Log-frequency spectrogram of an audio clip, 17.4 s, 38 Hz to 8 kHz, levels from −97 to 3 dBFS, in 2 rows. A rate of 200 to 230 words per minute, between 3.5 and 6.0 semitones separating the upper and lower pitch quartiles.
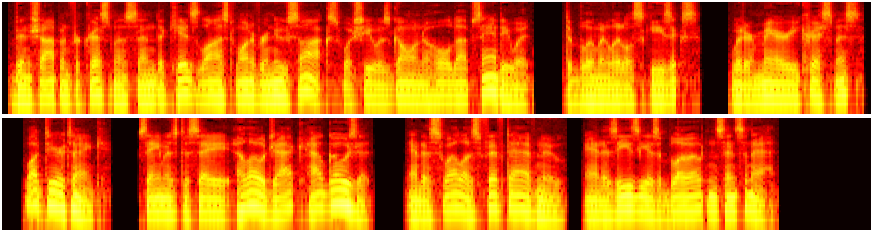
Yes: fast, 205 wpm; average, 3.8 semitones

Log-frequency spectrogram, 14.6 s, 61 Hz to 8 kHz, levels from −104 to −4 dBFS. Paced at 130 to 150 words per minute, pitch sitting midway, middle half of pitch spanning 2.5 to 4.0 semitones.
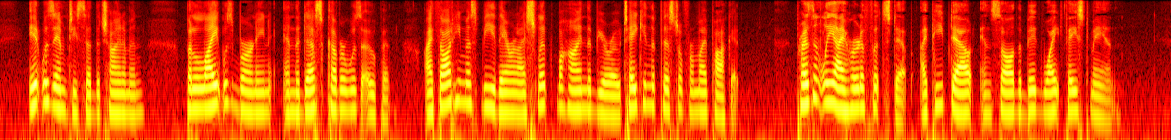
No: fast, 205 wpm; medium, 170 Hz; average, 3.2 semitones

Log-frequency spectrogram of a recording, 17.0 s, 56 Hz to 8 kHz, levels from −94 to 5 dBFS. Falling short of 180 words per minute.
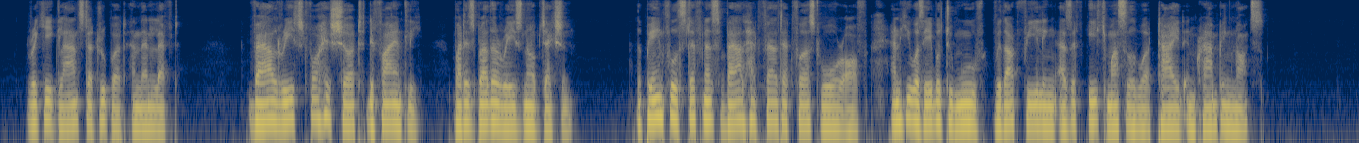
Yes: average, 160 wpm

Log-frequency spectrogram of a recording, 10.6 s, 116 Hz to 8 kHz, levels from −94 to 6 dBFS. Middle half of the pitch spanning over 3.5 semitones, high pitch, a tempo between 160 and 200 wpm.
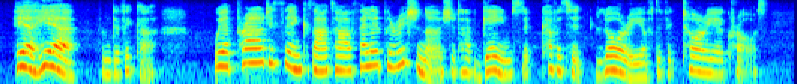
No: wide, 5.6 semitones; high, 235 Hz; slow, 135 wpm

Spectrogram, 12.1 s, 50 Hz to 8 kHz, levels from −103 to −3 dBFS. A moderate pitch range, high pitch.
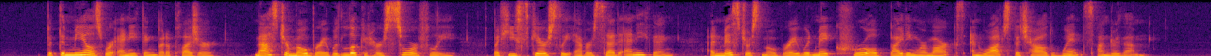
Yes: average, 4.5 semitones; high, 210 Hz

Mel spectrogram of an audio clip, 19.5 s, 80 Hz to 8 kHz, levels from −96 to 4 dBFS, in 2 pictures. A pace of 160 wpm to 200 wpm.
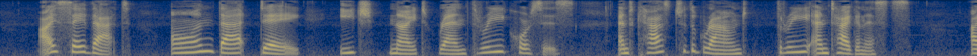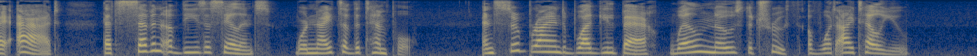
No: slow, 135 wpm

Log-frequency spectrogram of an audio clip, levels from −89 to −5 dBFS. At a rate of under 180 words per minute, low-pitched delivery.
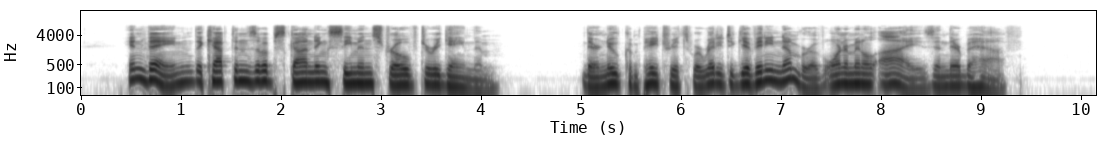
Yes: average, 155 wpm; low, 130 Hz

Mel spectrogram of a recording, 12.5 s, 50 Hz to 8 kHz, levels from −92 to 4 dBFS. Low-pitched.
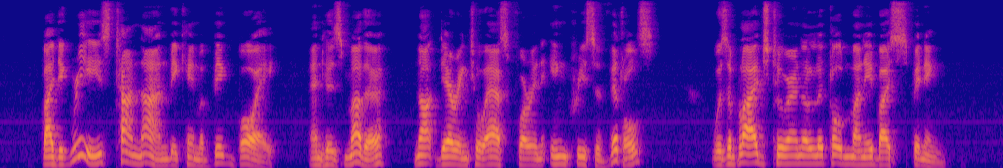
Yes: low, 130 Hz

